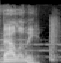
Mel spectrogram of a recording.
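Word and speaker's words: Vallely: the wilderness with mike valailly and yes that's how you pronounce it i wouldn't dare say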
